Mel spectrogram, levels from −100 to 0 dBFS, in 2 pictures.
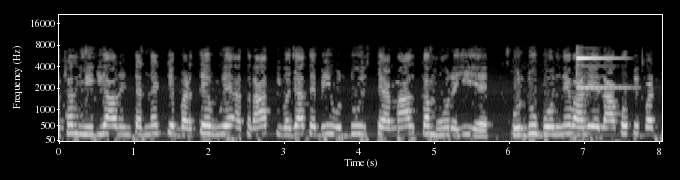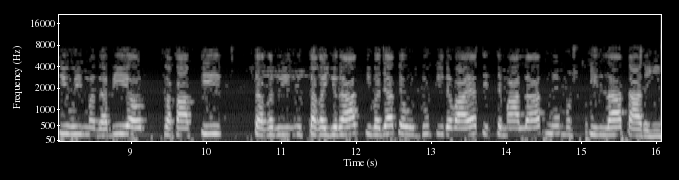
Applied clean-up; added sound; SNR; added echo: classical method spectral subtraction.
